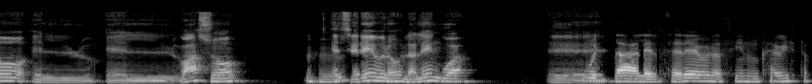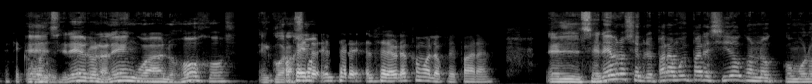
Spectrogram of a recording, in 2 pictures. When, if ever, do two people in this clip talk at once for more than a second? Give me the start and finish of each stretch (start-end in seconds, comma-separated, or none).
none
